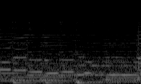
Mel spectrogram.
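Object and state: Nothing is struck.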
